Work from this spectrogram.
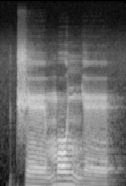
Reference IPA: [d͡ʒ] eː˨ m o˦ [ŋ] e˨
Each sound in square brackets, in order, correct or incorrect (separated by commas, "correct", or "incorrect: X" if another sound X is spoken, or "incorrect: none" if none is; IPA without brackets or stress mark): incorrect: t͡ʃ, incorrect: ɲ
